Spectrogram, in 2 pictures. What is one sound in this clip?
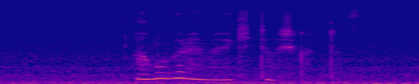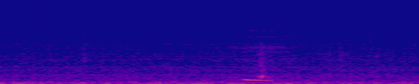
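A young woman speaks softly and briefly close to a microphone.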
